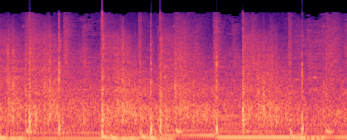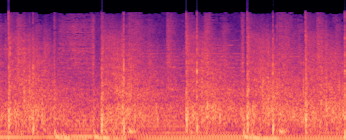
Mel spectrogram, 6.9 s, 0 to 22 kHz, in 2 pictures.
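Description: A 36-shot 500-gram consumer fireworks cake firing: a rapid string of sharp shots and bursts, several a second. Background music with a steady bass line plays under it.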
